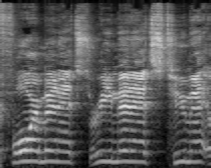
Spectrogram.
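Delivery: high-pitched, loud announcer call; loudspeaker countdown. Retold or imitated. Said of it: "like, over the loudspeaker".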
